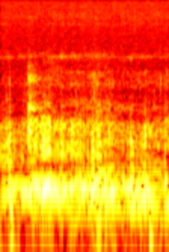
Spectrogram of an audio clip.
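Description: Cosmic Pegasus Beyblade spinning on a wooden tabletop: a steady whirring hum with scattered light ticks and knocks as it skids over the wood.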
